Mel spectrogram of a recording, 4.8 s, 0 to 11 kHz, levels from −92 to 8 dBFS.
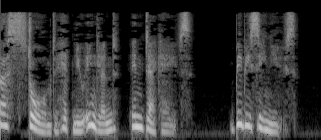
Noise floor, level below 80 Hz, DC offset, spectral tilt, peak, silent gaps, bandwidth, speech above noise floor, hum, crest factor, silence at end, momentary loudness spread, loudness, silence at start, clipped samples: -70 dBFS; -62 dBFS; under 0.1%; -4.5 dB/octave; -6 dBFS; none; 8.8 kHz; 47 dB; none; 18 dB; 0.4 s; 10 LU; -23 LUFS; 0 s; under 0.1%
